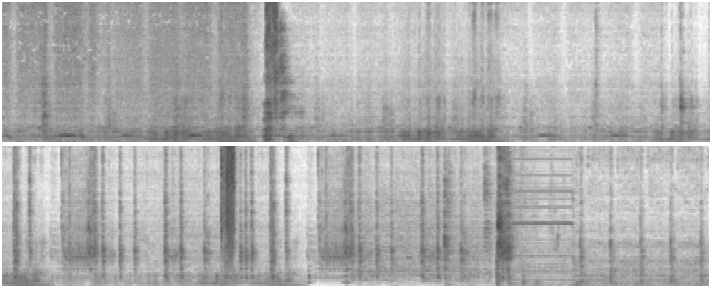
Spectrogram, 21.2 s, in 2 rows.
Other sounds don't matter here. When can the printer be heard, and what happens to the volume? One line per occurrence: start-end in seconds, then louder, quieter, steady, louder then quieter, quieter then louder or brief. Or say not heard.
0.0-21.1 quieter.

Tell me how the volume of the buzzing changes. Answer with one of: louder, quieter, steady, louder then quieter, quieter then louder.
quieter.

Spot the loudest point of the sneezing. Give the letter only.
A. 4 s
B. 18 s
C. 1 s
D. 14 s
A.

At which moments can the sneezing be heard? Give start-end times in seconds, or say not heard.
3.9-4.5, 17.2-19.1.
